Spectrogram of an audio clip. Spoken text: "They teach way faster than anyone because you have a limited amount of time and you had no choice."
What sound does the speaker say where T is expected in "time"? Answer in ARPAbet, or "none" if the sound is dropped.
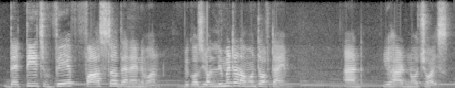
T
